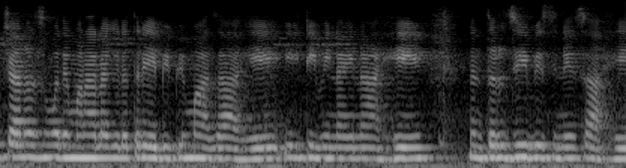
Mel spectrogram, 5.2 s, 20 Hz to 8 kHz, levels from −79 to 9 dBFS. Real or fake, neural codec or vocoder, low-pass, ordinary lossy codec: real; none; 7.2 kHz; none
